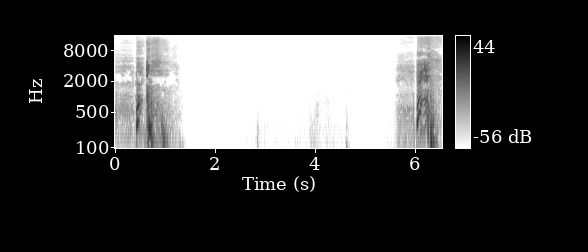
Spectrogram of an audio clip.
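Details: Person with a cold who can't stop sneezing tonight: two forceful sneezes separated by several seconds of quiet; repeated sneezing.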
